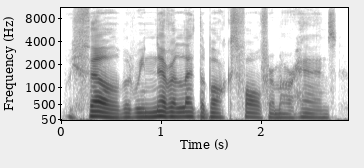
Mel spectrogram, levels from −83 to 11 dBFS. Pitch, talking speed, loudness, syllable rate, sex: 115 Hz, 250 wpm, -17 LUFS, 4.9 syllables/s, male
